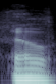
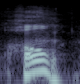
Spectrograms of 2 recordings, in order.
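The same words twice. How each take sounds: First: Hull with a Hull accent, short flat vowel; Hull accent demo. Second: Put-on local Hull accent. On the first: Shown as a demonstration. Mimicking Hull locals, Hull in their accent. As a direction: say Hull the way Hull folk do. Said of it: "trying to say it like they are". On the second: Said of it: "he's trying to say Hull".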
